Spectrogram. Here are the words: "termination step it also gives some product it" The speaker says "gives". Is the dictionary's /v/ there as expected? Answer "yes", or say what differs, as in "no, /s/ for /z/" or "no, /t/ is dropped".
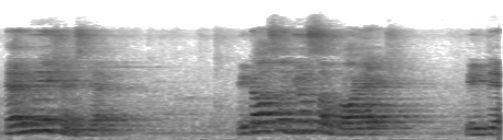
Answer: no, /v/ is dropped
